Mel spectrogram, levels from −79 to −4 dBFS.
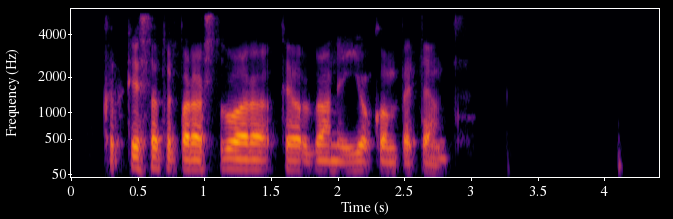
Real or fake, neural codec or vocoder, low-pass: fake; autoencoder, 48 kHz, 32 numbers a frame, DAC-VAE, trained on Japanese speech; 5.4 kHz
